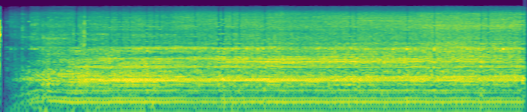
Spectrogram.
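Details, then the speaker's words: Pressure washer small engine after carburetor replacement, started on the first pull: steady, even buzz with no surging or missing. Normal running; the old carburetor was the fault, and the speed may need adjusting slightly faster. "sounds pretty good I think I think I'm can adjust it a little bit to make the motor wrong a little bit faster"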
